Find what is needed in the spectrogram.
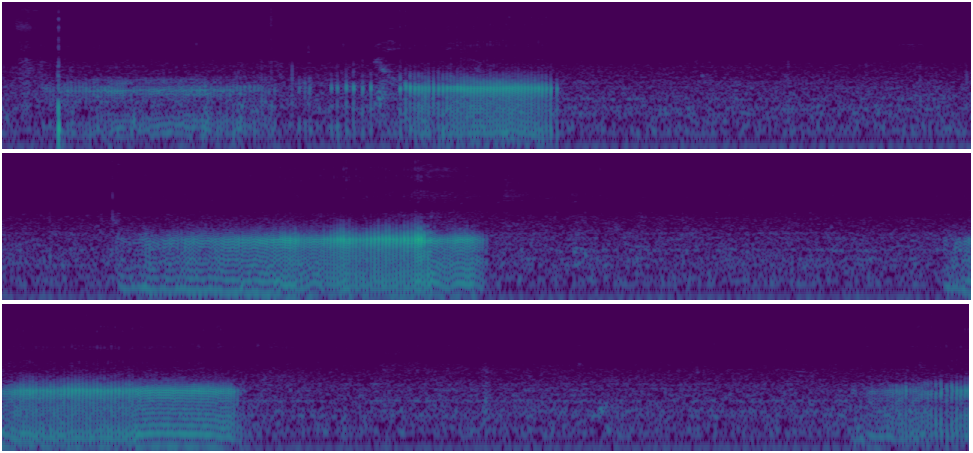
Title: Snoring dog...Riley!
